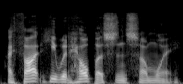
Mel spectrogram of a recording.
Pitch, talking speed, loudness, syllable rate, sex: 100 Hz, 295 wpm, -19 LUFS, 5.4 syllables/s, male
